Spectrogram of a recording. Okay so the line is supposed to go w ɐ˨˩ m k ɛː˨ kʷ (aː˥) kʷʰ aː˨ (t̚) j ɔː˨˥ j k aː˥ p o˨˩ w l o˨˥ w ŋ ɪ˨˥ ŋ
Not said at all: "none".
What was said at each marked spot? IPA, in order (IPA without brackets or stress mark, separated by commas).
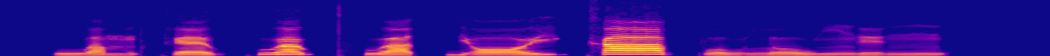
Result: aː˥, t̚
